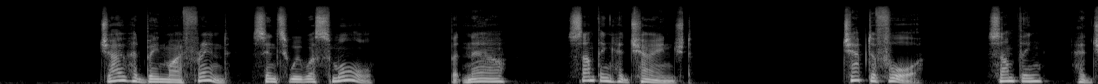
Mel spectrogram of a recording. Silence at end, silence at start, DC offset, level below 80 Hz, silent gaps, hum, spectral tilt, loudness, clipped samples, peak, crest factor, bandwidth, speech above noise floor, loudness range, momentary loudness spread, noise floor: 0 s; 1 s; under 0.1%; -50 dBFS; 3.76-4.46 s, 7.19-8.42 s; none; -4.5 dB/octave; -25 LUFS; under 0.1%; -8 dBFS; 18 dB; 16 kHz; 46 dB; 4 LU; 10 LU; -70 dBFS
